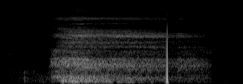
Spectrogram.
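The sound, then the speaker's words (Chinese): A loud, rasping snore, one long drawn breath lasting under two seconds, with a brief sharp click near its end before it cuts off into silence. “嗯，哦，这是什么声音啊？仿佛是哪里响起了巨大的鼾声。”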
